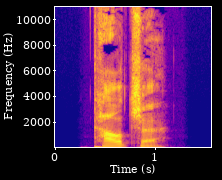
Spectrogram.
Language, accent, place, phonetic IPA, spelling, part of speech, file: German, Germany, Berlin, [ˈtaʁt͡ʃə], Tartsche, noun, De-Tartsche.ogg
- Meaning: shield, targe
